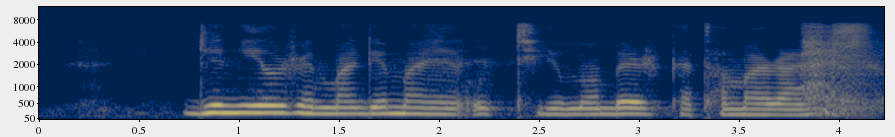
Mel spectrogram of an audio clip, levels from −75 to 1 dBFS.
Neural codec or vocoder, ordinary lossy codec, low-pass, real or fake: codec, 16 kHz, 1 kbps, FunCodec, trained on LibriTTS, 50 frames a second; none; 7.2 kHz; fake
